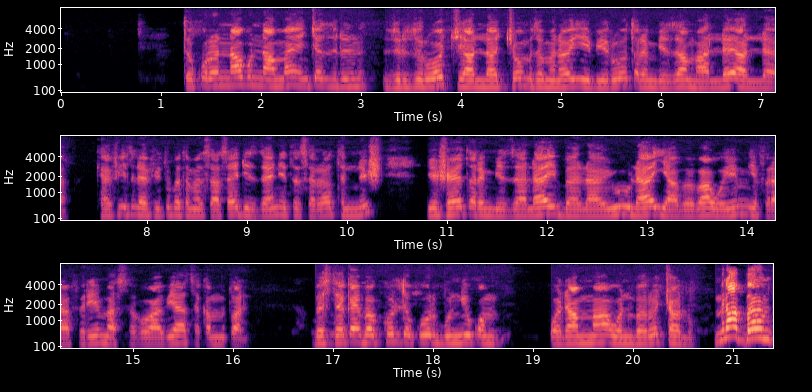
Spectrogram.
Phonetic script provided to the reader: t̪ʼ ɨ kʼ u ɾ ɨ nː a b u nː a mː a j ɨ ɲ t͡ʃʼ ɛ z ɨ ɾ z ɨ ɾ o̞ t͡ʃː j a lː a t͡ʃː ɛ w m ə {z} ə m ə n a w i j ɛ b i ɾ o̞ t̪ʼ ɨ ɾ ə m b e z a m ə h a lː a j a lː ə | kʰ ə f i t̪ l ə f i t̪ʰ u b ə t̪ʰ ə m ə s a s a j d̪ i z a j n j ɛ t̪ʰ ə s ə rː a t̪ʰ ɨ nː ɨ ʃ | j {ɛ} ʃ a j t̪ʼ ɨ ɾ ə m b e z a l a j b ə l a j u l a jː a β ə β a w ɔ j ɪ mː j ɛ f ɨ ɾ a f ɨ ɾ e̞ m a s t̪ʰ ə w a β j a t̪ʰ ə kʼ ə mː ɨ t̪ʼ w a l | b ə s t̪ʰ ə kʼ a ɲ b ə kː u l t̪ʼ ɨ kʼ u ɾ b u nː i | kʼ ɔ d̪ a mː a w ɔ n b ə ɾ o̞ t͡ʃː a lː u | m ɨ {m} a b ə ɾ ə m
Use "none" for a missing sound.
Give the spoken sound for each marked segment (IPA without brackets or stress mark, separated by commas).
z, ɛ, n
